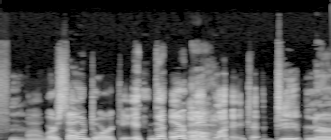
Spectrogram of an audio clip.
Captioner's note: laughs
